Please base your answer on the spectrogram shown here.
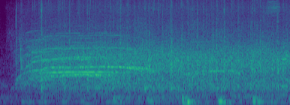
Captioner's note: audience applauding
